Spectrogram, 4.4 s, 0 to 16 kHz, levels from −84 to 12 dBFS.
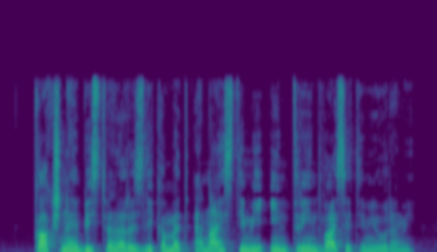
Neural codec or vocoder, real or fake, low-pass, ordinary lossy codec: none; real; 10.8 kHz; none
